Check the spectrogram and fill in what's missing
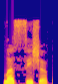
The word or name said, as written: lesseeship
